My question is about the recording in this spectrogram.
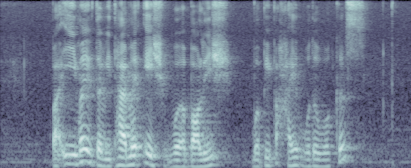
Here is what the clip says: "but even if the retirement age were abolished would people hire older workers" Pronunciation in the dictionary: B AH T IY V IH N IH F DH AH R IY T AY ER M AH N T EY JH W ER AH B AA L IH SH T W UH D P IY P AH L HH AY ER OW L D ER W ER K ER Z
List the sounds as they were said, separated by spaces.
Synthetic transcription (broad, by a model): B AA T IY V IH N IH F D AH R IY T AY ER M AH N EY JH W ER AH B AA L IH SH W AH P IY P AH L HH AY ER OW D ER W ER K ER S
